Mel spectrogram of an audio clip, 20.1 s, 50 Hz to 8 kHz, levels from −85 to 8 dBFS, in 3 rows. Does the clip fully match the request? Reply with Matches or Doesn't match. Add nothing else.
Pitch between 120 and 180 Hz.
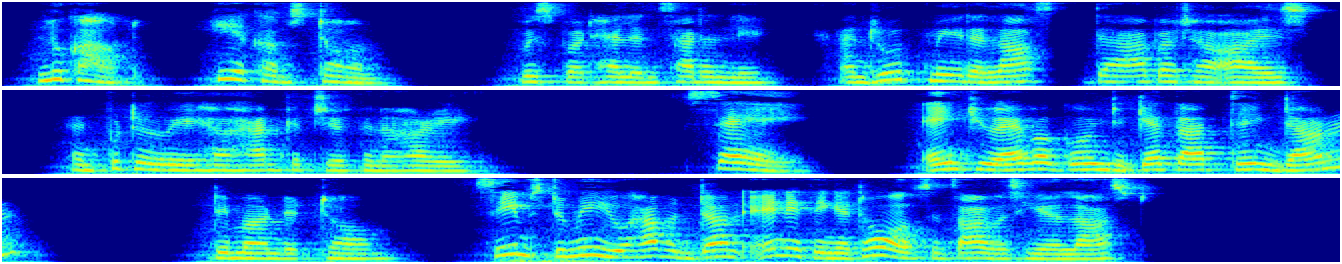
Doesn't match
